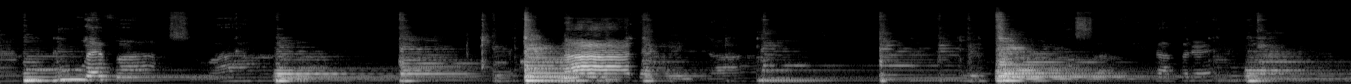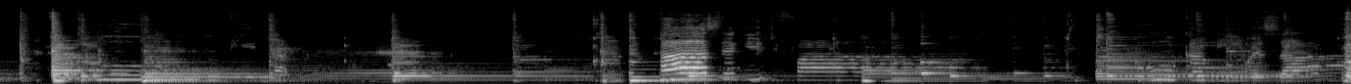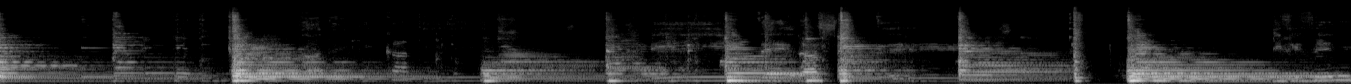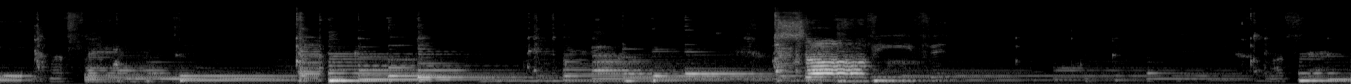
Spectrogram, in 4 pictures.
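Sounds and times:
man singing: 0.0 - 3.9, 5.2 - 8.3, 10.0 - 18.4, 20.1 - 23.4, 24.5 - 37.7, 39.6 - 42.5, 44.4 - 50.7, 53.0 - 54.0
acoustic guitar strumming: 0.0 - 54.0.

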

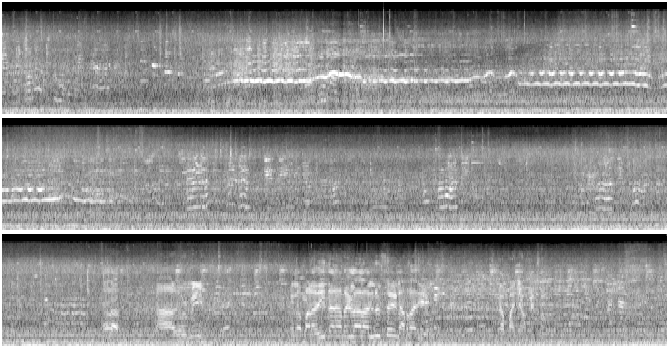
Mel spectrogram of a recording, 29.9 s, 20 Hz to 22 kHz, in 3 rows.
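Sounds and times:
bus engine: 0.0 - 29.9
road rumble: 0.0 - 29.9
voices: 0.0 - 29.9.

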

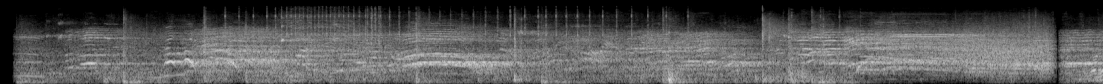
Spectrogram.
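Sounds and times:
players shouting: 1.6 - 11.0.

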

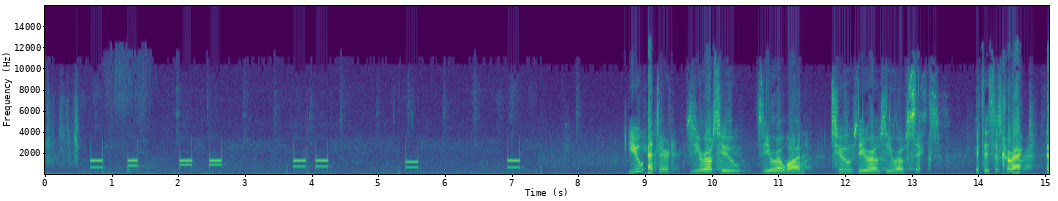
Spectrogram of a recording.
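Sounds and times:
telephone keypad two-tone beeps: 3.7 - 4.3, 7.0 - 7.2.

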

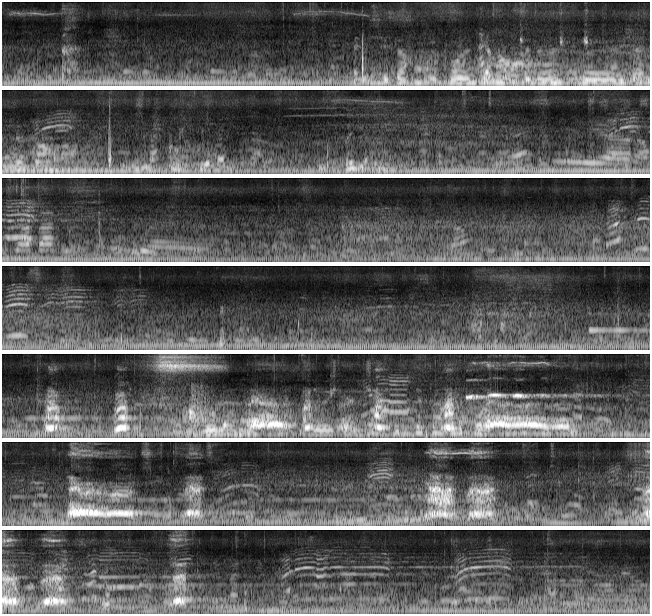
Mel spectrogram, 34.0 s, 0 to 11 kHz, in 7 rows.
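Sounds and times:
dog whimpering: 22.2 - 23.8.

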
